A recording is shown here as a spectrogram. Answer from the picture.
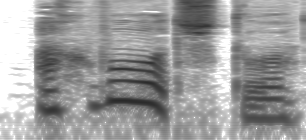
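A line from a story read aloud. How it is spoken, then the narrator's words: Quiet. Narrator (Russian): негромко произнес он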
